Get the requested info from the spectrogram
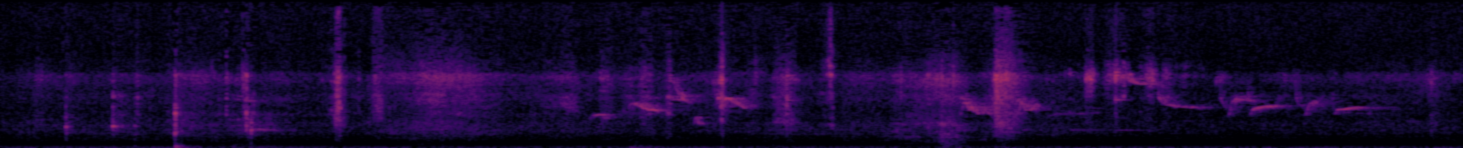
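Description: Near silence: low room hum with a few soft clicks and taps as a hand handles things on the lab bench, the clearest about a second in, and some faint short high chirps in the middle.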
